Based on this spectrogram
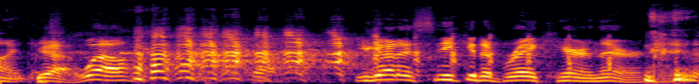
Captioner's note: laughs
